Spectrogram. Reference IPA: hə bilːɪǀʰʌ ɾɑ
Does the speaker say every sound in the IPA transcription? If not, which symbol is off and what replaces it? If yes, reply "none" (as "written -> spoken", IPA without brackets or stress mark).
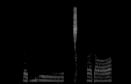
none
